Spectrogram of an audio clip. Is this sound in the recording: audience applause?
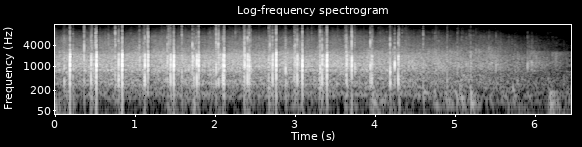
yes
